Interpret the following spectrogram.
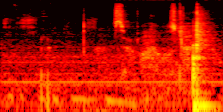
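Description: A man's voice speaking quietly: anime dialogue playing at low volume behind a steady low hum. Near the end there is a brief, louder sound close to the microphone.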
